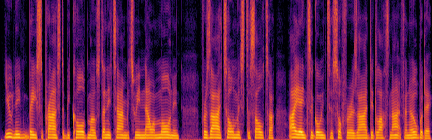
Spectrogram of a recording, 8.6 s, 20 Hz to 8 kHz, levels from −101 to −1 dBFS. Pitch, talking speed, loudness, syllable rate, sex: 160 Hz, 230 wpm, -19 LUFS, 5.3 syllables/s, female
